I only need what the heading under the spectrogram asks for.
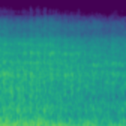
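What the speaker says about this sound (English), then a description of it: "seen this train coming, so thought I'd get a shot of it for you" A train rolls past near Pine Bluffs, Wyoming, with a steady, loud, close rumble and the clatter of its cars, and no voices over it.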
